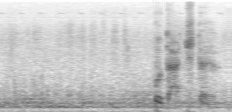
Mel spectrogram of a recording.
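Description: A steady low rumble, with a short, loud vocal cry that glides in pitch about one and a half seconds in.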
